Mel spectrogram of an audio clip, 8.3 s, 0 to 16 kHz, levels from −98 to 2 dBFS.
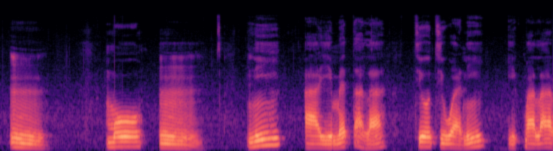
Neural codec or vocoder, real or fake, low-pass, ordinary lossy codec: vocoder, 24 kHz, 100 mel bands, Vocos; fake; 10.8 kHz; none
